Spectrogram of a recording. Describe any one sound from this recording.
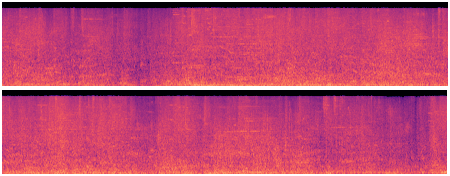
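Magic blasts and hits crash and crackle in a busy video game battle.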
